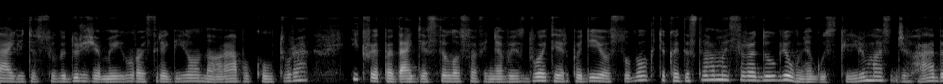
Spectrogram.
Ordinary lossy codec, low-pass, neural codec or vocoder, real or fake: Opus, 24 kbps; 9.9 kHz; autoencoder, 22.05 kHz, a latent of 192 numbers a frame, VITS, trained on one speaker; fake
